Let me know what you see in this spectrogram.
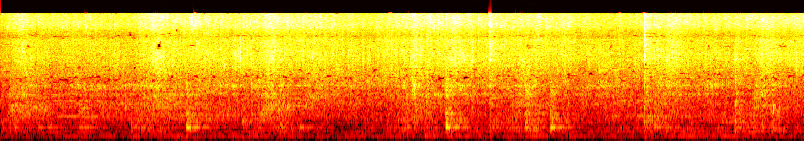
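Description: Fried potatoes and spiced tomato masala sizzling in a metal kadai while a metal spatula stirs them. The spatula scrapes and taps against the pan every second or so.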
